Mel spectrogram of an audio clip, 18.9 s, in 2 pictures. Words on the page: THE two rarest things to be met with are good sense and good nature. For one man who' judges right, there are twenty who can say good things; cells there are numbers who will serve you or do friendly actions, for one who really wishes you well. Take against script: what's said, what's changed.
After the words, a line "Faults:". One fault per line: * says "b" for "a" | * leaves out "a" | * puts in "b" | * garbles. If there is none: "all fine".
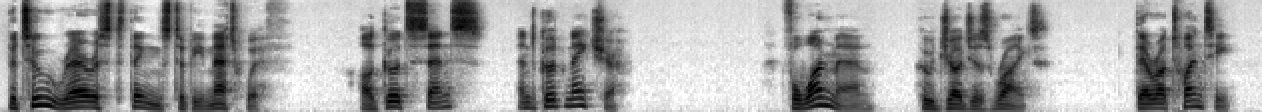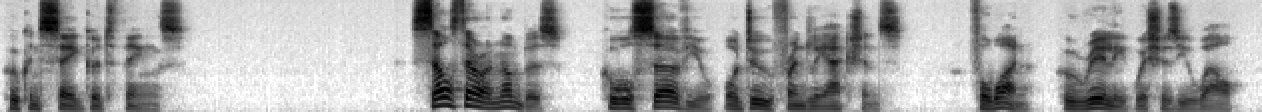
THE two rarest things to be met with are good sense and good nature. For one man who' judges right, there are twenty who can say good things; cells there are numbers who will serve you or do friendly actions, for one who really wishes you well.
Faults:
all fine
